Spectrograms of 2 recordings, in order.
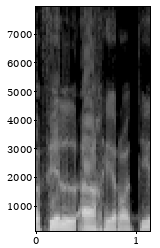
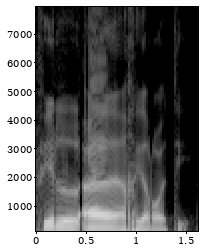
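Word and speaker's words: الآخرة: Maka tidak dibaca fil akhirati tapi fil akhirati.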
